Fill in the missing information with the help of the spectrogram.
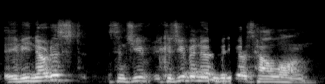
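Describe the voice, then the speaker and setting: A man co-hosting a casual chat, relaxed, reading out viewer questions. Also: on the high side, normal speed, a crowd in the background. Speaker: co-host. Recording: dull, muffled audio.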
